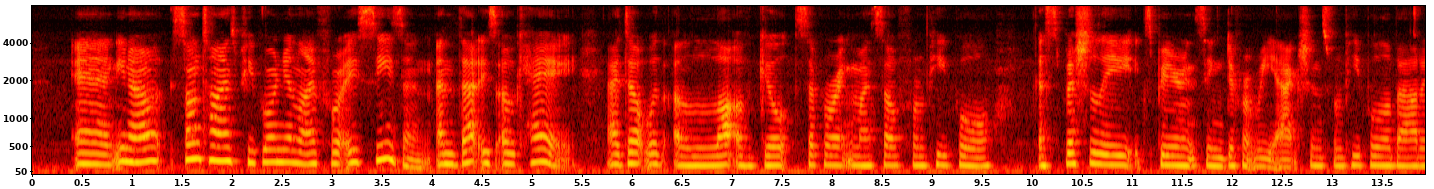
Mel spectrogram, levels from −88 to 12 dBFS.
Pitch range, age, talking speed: 135-170 Hz, 20-39, 140 wpm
